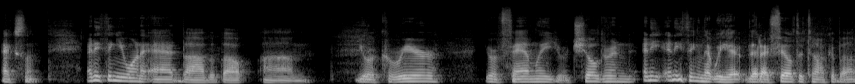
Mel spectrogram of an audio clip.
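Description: An unremarkable speaking voice moves at a fairly quick pace with lively intonation on a very clean recording with a silent background. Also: man, medium pitch for a man. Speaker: podcast host. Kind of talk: interview conversation.

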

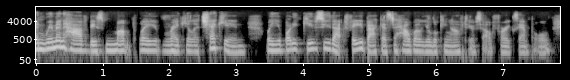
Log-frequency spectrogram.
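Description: A woman with an Australian accent, very deep and low in pitch, with ordinary pitch variation at a moderate pace, on a very clean recording with a silent background. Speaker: chiropractor. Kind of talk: interview.

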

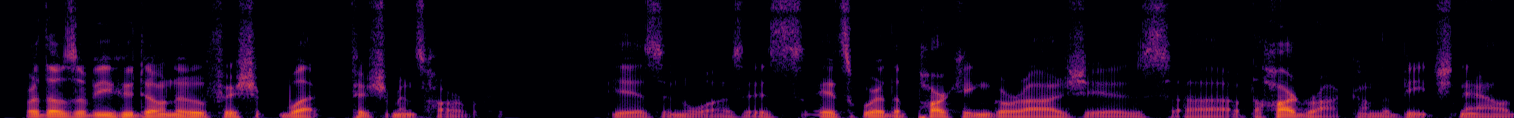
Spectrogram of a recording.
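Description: This man's very deep, low voice carries vocal fry and ordinary pitch variation, moving at a fairly quick pace with big swings in loudness in a dry, close sound with no echo. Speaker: podcast co-host and musician. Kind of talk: casual interview chat.

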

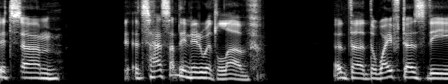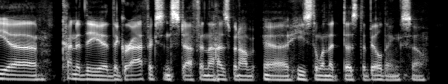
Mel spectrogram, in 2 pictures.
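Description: A man with a normal speaking voice and a Canadian accent, medium in pitch with ordinary variation, very even in loudness, at a moderate pace. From Canada. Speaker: pedal enclosure maker. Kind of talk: interview.

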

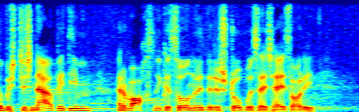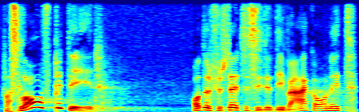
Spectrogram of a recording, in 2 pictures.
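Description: The pace is fairly quick and the pitch varies in an ordinary way, with noticeable background noise. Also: man. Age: 50s. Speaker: missionary and church trainer. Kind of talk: teaching talk to a group. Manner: halting, many fillers and restarts.

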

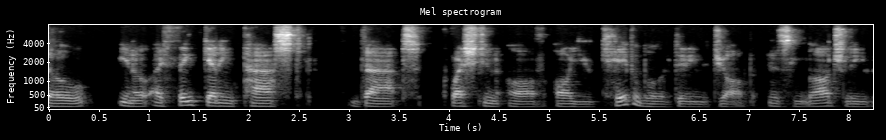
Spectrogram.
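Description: The voice belongs to a man with a fairly low pitch and a somewhat breathy quality. His intonation stays fairly even. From England. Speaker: finance executive. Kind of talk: interview. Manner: hesitant, many fillers.

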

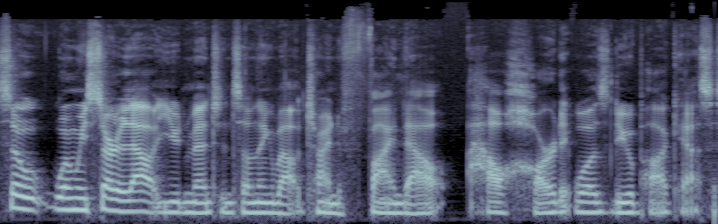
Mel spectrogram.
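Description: A man with an ordinary speaking voice and a fairly high pitch, on a very clean recording with a silent background. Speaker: podcast host. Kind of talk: casual interview. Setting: studio.

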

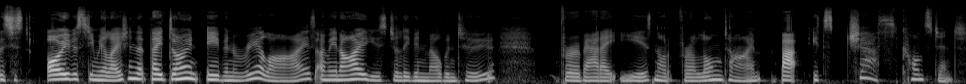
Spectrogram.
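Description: With an Australian accent, a woman speaks at a moderate pace and ordinary pitch variation. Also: medium pitch for a woman. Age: 50s. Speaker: yoga instructor. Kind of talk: radio interview. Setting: radio studio.

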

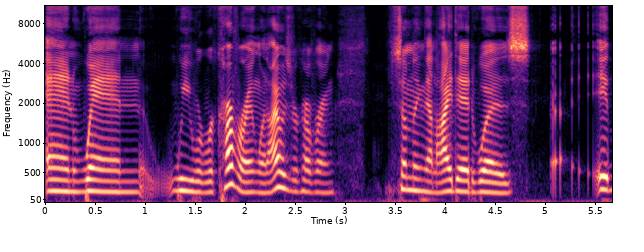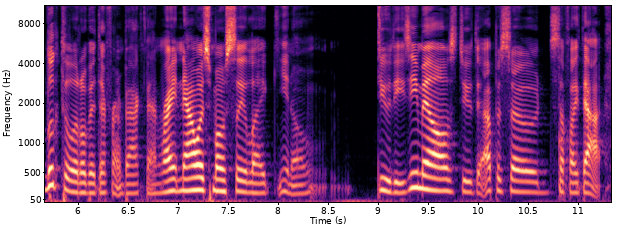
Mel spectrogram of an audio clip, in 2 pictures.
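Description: On a very clean recording with a silent background, a woman in an unremarkable speaking voice talks at a fairly quick pace, medium in pitch with ordinary pitch variation. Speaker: PTSD recovery coach. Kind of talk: casual chat. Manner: laughs often.

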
